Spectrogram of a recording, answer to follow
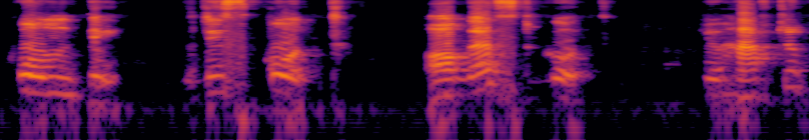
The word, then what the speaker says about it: Comte: It is Comte. August Comte. You have to pronounce it in that way.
